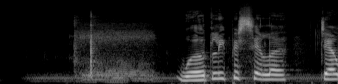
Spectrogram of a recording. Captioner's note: hiss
